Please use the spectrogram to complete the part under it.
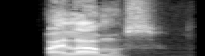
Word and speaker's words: Bailamos: Bailamos.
